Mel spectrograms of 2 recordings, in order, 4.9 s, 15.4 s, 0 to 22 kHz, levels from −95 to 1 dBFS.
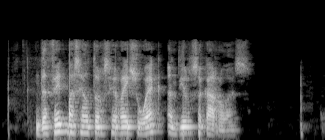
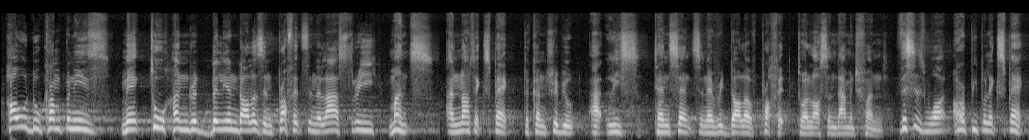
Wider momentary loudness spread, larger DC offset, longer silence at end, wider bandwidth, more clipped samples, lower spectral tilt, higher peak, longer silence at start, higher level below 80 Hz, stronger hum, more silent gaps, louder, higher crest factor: first, 13 LU vs 8 LU; neither; first, 0.35 s vs 0.1 s; second, 8 kHz vs 16 kHz; neither; about the same, -5.5 dB/octave vs -4.5 dB/octave; first, 0 dBFS vs -8 dBFS; first, 0.55 s vs 0.1 s; first, -52 dBFS vs -68 dBFS; neither; neither; first, -17 LUFS vs -23 LUFS; about the same, 18 dB vs 16 dB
